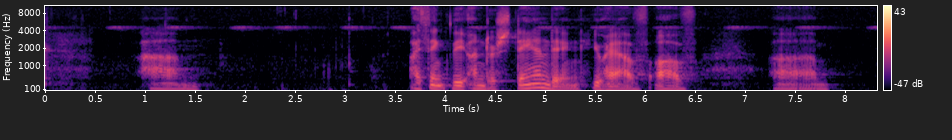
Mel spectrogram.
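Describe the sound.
A thin, steady chirring of crickets runs faintly through the background, continuing beneath a person speaking in short phrases with pauses.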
